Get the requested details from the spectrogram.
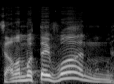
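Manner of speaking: put-on cheesy voice. Asked whether Sonar pays him for the spoofs, answering in a cheesy cheese-ball voice. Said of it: "I just love sounding like a cheese ball".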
